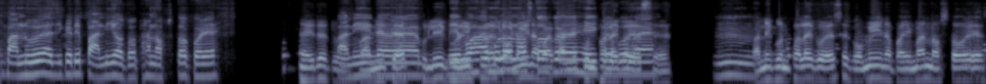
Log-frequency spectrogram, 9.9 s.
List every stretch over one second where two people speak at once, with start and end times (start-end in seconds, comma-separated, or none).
3.9-6.5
